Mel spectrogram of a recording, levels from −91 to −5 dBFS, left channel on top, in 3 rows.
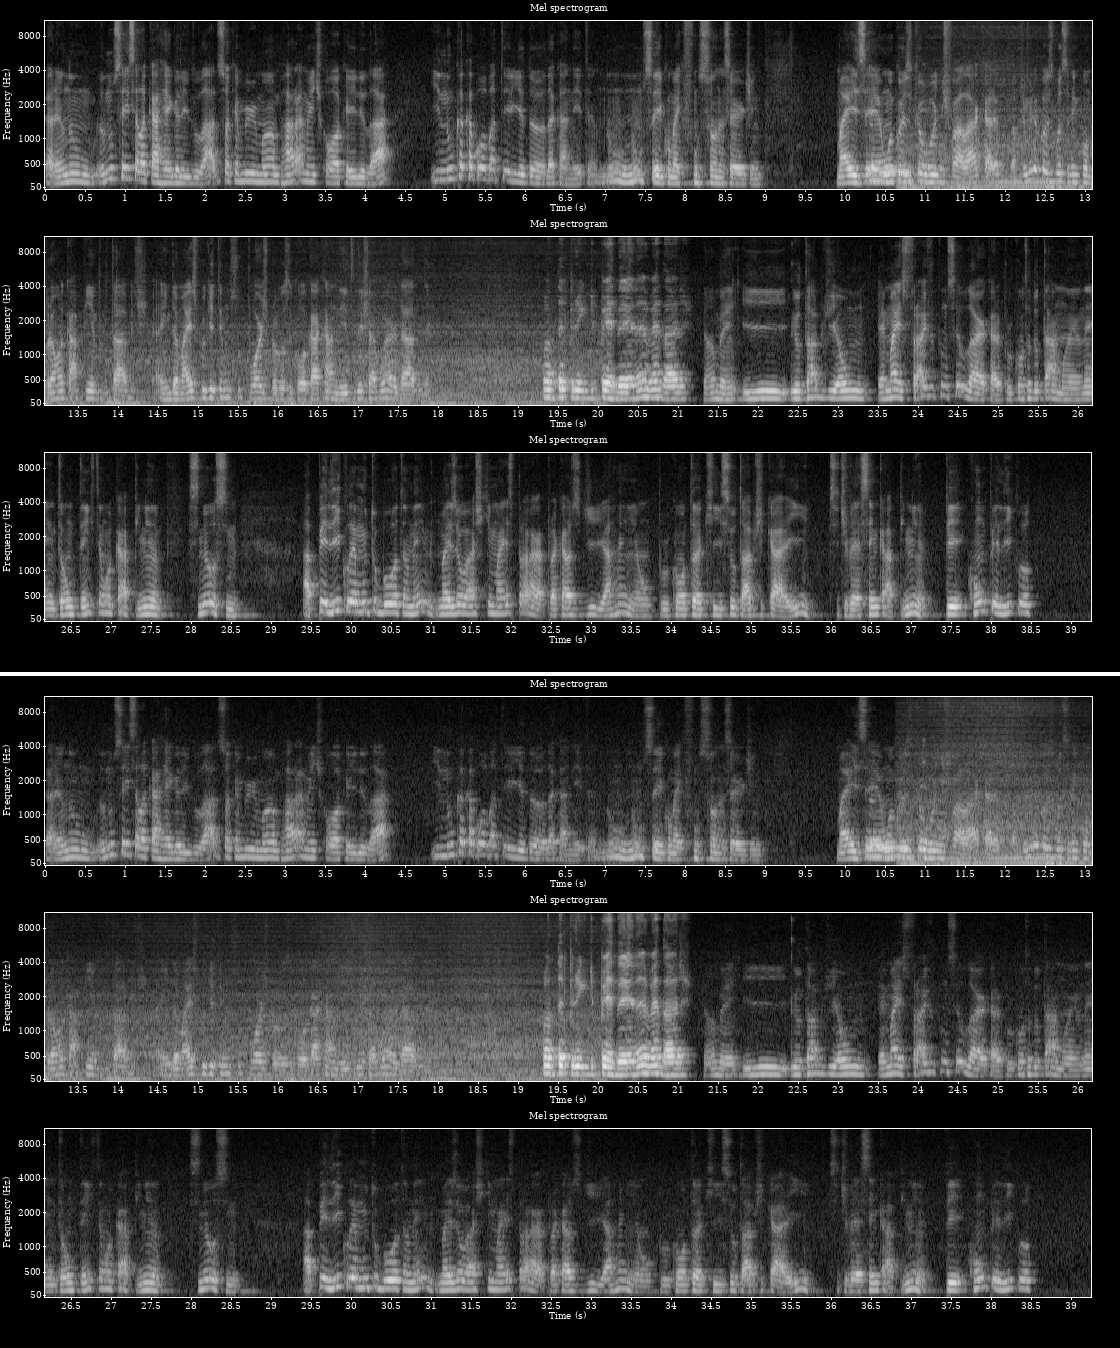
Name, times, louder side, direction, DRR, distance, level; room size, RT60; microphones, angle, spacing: voice 1, 0.0-4.4 4.8-9.0 9.9-18.0 21.3-28.8 29.4-38.5, left 3 dB, 45° left, 0.4 m, -31 dB
voice 2, 10.2-11.2 19.3-21.1, right 3 dB, 80° right, 0.6 m, -23 dB
sound 1, 10.6-20.1, right 1 dB, 60° right, 0.9 m, -39 dB
4.2 x 2.8 x 2.5 m
head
